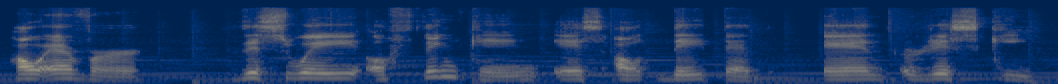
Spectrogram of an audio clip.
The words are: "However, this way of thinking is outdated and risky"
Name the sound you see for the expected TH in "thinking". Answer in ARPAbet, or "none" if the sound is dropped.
TH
